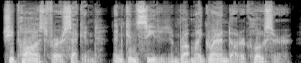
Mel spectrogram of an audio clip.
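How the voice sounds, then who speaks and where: A man's voice: rumbling low, big pitch swings, moderate pace, creaky, slightly rough, dry recording, clean studio sound. A man narrating a first-person true crime audiobook in a blunt, gritty, profane storytelling manner.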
